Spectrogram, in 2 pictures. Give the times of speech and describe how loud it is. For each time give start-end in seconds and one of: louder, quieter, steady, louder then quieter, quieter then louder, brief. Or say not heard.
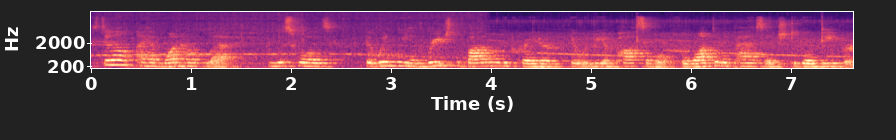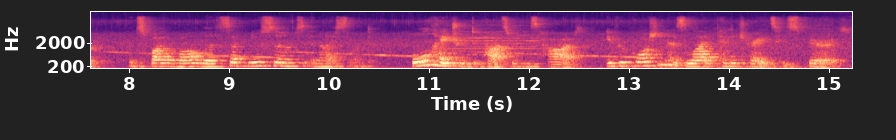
0.0-15.1 steady.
